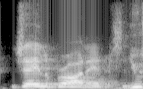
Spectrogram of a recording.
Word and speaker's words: Labron: name up and I just jacked Mr jeez pronounce your name Jay LeBron Anderson you said it I'm glad you're saying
